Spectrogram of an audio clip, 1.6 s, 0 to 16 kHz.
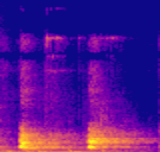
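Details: Moira, a German Shepherd in training, barks at dogs outside the house because other dogs make her extremely excited. Two loud, sharp barks come about 0.7 seconds apart, each fading quickly in a quiet room.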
